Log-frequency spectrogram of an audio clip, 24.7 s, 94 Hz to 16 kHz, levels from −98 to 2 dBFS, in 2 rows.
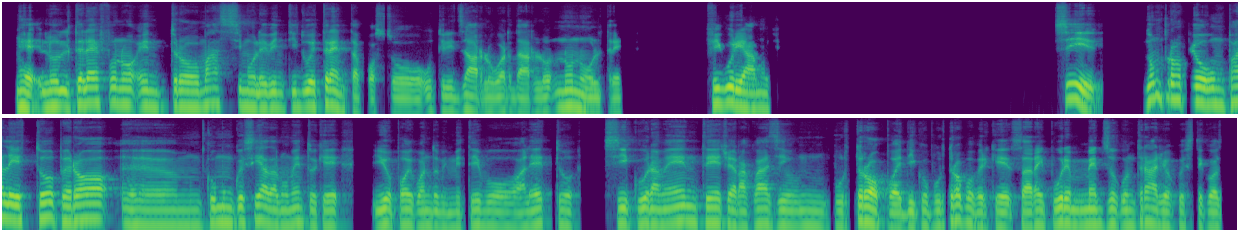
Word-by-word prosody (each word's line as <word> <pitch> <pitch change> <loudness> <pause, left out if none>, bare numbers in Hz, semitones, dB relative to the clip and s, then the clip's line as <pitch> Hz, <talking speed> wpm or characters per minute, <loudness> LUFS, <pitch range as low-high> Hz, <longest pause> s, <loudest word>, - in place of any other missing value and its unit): Eh 135 -3 +3
lo 135 +2 +3
il 140 -1 +3
telefono 155 0 +2
entro 135 0 0
massimo 150 -1 -3
le 125 0 +1
22.30 130 0 +1
posso 95 -1 -4
utilizzarlo, 105 -1 -3
guardarlo, 100 0 -2
non 135 +3 0
oltre, 100 -2 -2 0.8
figuriamoci 140 -6 +3 2.8
Sì, 180 - +3 0.4
non 190 +4 +2
proprio 180 -4 +3
un 150 -2 0
paletto 160 +1 +3
però, 155 +1 +3
ehm, 120 -1 -3
comunque 130 +2 0
sia 140 +2 +1
dal 125 -3 +1
momento 125 +1 -3
che 115 +1 -1 0.4
io 125 +1 +2
poi 120 0 0
quando 115 0 -3
mi 105 - -6
mettevo 110 0 -4
a 105 - -2
letto 120 0 -3 0.3
sicuramente 130 +2 0
c’era 115 -3 -1
quasi 120 -1 -1
un 115 -1 -4
purtroppo 115 0 +2
eh, 105 - +1
dico 110 +2 -3
purtroppo 130 +5 -1
perché 110 0 0
sarei 110 +1 0
pure 130 +2 +3
m - - -1
mezzo 125 0 0
contrario 120 0 -1
a - - -14
queste 110 0 -7
cose, 110 -2 -1
125 Hz, 120 wpm, -21 LUFS, 115-140 Hz, 2.8 s, Eh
